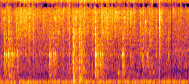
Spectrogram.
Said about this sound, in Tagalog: Painitin muna yung mantika. At tapos, gisa na natin yung ating bawang.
